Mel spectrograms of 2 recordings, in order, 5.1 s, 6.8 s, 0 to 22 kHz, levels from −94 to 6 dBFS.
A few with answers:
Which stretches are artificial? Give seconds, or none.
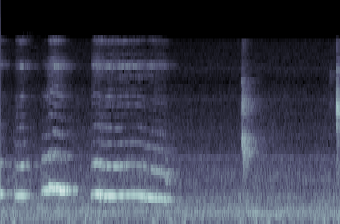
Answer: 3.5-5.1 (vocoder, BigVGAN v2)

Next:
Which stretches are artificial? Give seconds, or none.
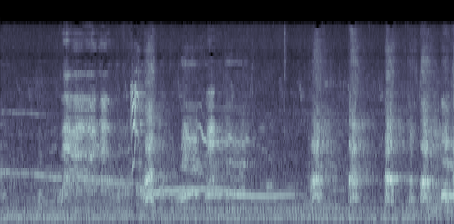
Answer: 1.2-1.8 (vocoder, BigVGAN v2); 2.2-3.5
